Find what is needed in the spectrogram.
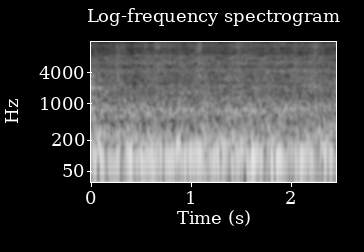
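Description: A steady low machine hum under a constant background noise.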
